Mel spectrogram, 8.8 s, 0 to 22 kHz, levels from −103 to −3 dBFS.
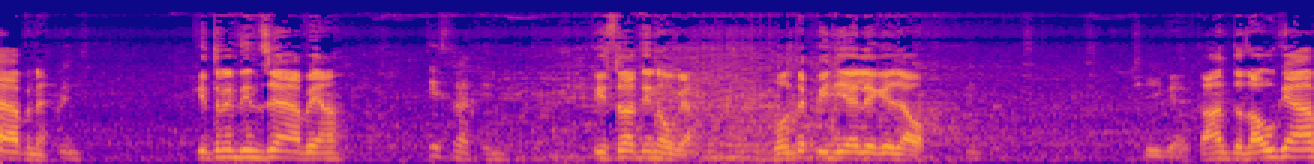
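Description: From start to finish a noise suppressor applied to music or sounds is at work. Built for speech, it mistakes sustained tones and ambience for noise, so its gain swings by around 20 dB and the sound pumps and thins. Unlike dropouts, the sharp onsets mostly survive.

The sound is cut by the noise suppressor at 0.52 to 1.31 s (about 12 dB down), 2.28 to 2.85 s (about 11 dB), 3.14 to 3.95 s (about 8 dB) and 6.19 to 7.64 s (about 12 dB). Held portions and decays sink or end early, while transients mostly come through.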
